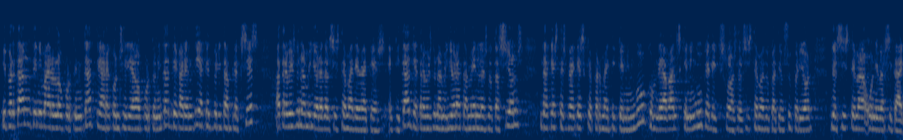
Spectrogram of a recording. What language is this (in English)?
Catalan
